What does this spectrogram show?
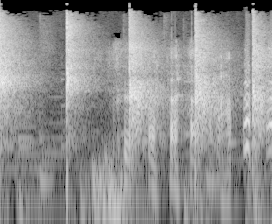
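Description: A few loud, sharp hand claps land at an uneven pace, roughly four or five crisp smacks over two seconds, with a faint low murmur underneath.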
